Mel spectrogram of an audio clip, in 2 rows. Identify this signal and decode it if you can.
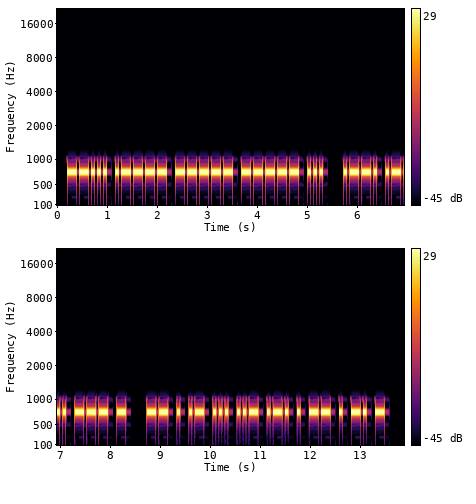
Morse code, heard as a keyed tone, about 20 wpm, 750 Hz. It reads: 7100S PLOT MEASUREMENT
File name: Archive / 20 WPM / 20WPM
